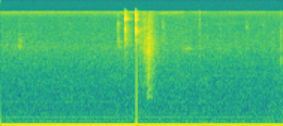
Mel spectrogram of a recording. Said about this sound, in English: I just want to walk you through the ordering process. So I'm clicking order now.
